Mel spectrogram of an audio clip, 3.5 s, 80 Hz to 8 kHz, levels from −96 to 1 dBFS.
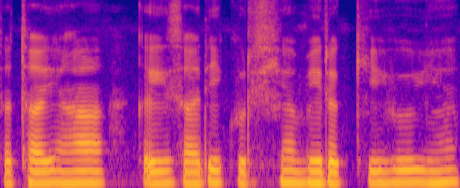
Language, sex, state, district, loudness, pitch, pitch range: Hindi, male, Uttar Pradesh, Lalitpur, -18 LUFS, 140 Hz, 135-145 Hz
